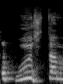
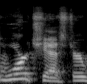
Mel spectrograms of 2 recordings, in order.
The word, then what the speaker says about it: Worcester: It's Wora. Woram mass, not Warchester, which everybody we like to call it that down here because it pisses everybody off up in Boston.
